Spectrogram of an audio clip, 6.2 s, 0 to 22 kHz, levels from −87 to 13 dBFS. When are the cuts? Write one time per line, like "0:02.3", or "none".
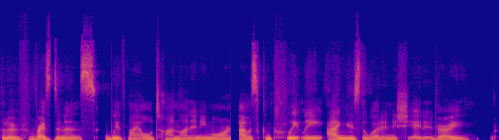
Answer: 0:02.9
0:05.4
